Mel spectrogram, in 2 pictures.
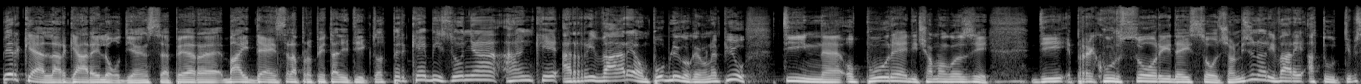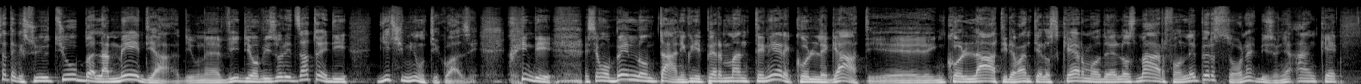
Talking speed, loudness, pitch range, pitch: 145 wpm, -18 LUFS, 110-160 Hz, 130 Hz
